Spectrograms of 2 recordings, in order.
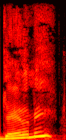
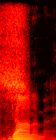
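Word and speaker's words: Ghanimé: Ganemy. Well, there you go. You get it. There's an accent on the E. Yeah, Patrick. That's the key. Oh, so it's instead of a E, it's a A.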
